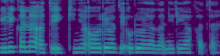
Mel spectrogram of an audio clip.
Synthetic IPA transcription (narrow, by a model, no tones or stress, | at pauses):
iɾikanaʔat̪ɛikːiɲaʔɔɾiɔd̪ɛʔuɾiɔjaɡaniɾiafat̪a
